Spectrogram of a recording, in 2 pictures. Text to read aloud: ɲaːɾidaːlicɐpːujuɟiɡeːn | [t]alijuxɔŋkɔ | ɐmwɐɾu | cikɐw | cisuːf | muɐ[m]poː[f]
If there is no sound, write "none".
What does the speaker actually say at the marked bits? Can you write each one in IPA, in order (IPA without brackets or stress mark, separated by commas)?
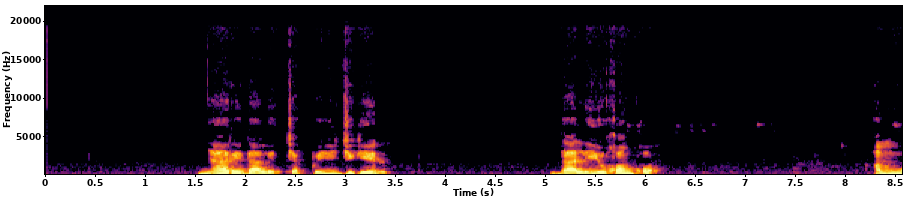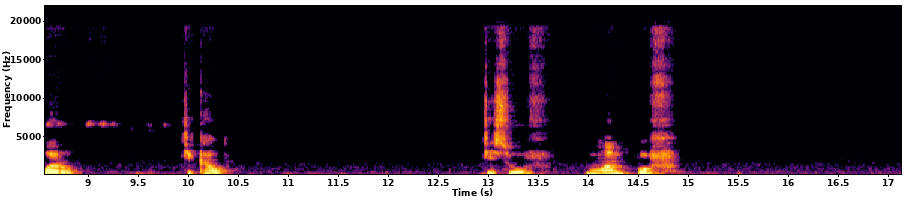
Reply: d, m, f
